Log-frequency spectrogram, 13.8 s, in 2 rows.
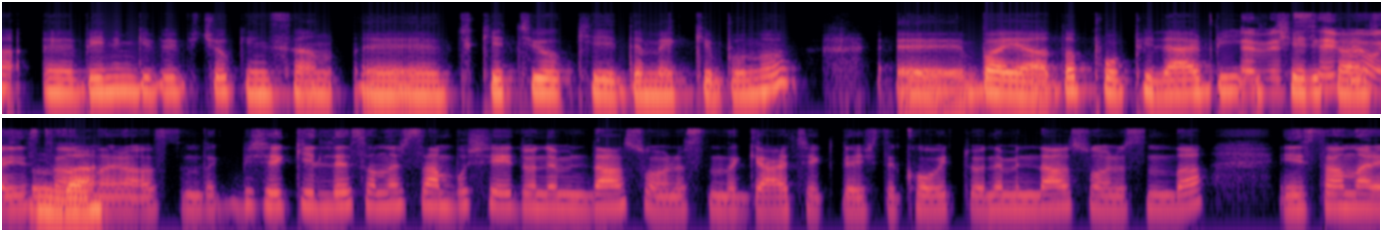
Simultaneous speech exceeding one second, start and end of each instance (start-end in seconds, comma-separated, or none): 6.2-7.4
